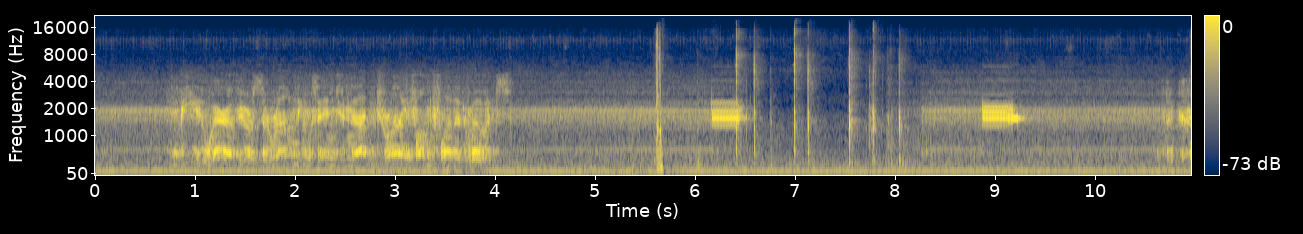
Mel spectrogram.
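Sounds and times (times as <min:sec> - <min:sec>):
steady low hum: 0:00.0 - 0:10.9
sharp clicks: 0:06.4 - 0:08.2.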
